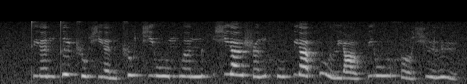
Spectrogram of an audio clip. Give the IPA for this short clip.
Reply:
t̪ j ɛ˥ n t̪ i˥ ʈ͡ʂ u˧˥ ɕ j ɛ˨˩ n ʈ͡ʂ u˥ t͡ɕ j o˥ ʊ̯ m w ə˥ n | ɕ j ä˥ ʂ ə˧˥ n x u˧˥ p j ä˥˧ f u˥˩ l j ɑ˨˩ ʊ̯ p j o˥ ʊ̯ x ɤ˨˩ ɕ y˥˧ l y˥˩

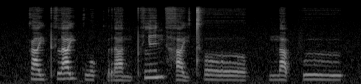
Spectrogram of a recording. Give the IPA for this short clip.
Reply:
k a˧ j pʰ l a˥˩ j k w o˨˩ k̚ r a˩˦ n pʰ l i˥˩ n h a˩˦ j tʰ ɤː˧ | n a˨˩ p̚ f ɯː˧

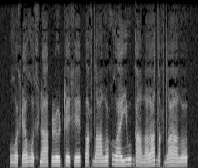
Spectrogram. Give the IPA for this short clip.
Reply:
ʁʷ ɛ˨ x ɽ ɛ˧ ʁʷ i˨ x ɳ a˧ | ɭ ɯː˧ ʈ e˧ x e˧ | ʌ˧ x dˤ aː˧ ðˤ u˧ x ʁʷ ɛː˧ j uː˦ ɡ aː˨ ðˤ e˧ j u˦ dˤ ʌ˨ x dˤ u˦ j e˧ ðˤ uː˧

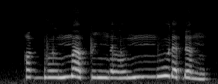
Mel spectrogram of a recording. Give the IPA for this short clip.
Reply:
qʷ ɘ ɡ͡b u l m ɐ p i ŋ ə l u mː u ɾ ə ɗ ə ŋ

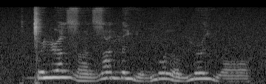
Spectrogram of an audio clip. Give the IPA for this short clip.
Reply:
ɡ͡ǀ ə˞˥ lʲ ɭ ɔ˥ lʲ zˤ ə˞˩ lʲ zˤ ə˞˥ n ʌ˥ ʎ ə˞˩ ŋ u˥ lˠ u˩ m ə˞˥ ʎ ɔ˩

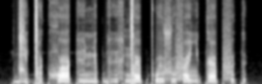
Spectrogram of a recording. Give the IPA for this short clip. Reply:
d͡ʑ i ɡ͡ǀ a k χʷ a k i ɲ ɛ p ɡʱ i x ŋ͡ǀ ɛ p kʷʼ e sʷ e f æ ʎ e k æ p f e k

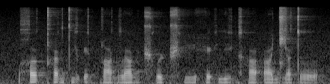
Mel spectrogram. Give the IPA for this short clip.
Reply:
χ o ɡ qʰ u ɡ tʲ o ʔ e ɡ q ɒ ɡ l ɒ ɡ ʈ͡ʂʰ u ʈ͡ʂʰ i h e ʔ lʲ e ɡ h ɒ ʔ ɒ d͡ʑ ɒ t o

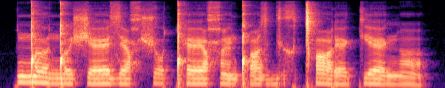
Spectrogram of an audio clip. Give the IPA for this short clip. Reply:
ŋ͡ǃ ʌ ŋ͡ǃ ʌ ʃ æ z æ ħ ʃ ɔ ǃʰ æ ħ æ̃ ǃʼ ɑ z ɡʲ ʌ x ǀʰ ɑ ɾ æ kʲ æ ŋ ɑ̃

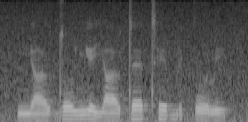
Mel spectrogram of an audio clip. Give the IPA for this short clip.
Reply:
ɲ a˨ ʊ̯ d o˦ ʊ̯ ɲ e˦˨ j a˨ ʊ̯ t ɛ˦ tʰ e˦ b e˦˨ k o˦˨ ʊ̯ l i˦˨

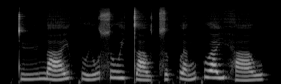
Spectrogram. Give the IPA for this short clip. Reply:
t̪ yː˨˧ n̪ aː˨˥ j kʷ iː˨˥ w s uː˥ j t̪ aː˨ w t͡s ʊ˨˥ k̚ l ɐ˨˥ ŋ kʷ aː˥ j h aː˨˧ w

